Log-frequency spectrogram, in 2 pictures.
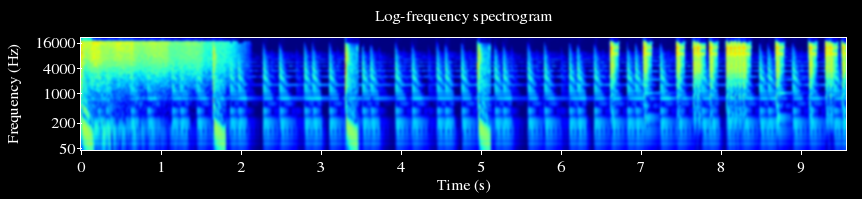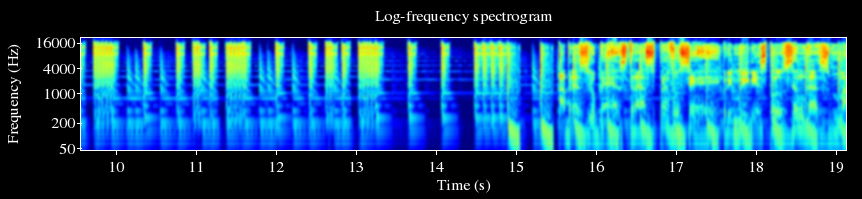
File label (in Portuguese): explosao das maquinas bass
